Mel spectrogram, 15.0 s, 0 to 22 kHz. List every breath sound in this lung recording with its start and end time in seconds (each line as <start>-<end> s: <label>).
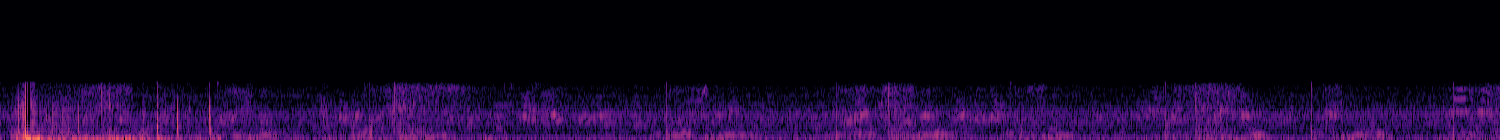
6.60-7.04 s: rhonchi
6.60-7.00 s: inhalation
7.04-7.67 s: exhalation
7.14-7.67 s: rhonchi
8.25-8.82 s: inhalation
8.43-8.82 s: rhonchi
8.82-9.70 s: exhalation
8.90-9.68 s: rhonchi
10.13-10.59 s: inhalation
10.59-10.93 s: rhonchi
10.59-11.02 s: exhalation
11.65-12.48 s: inhalation
12.49-12.83 s: exhalation
12.49-12.83 s: rhonchi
